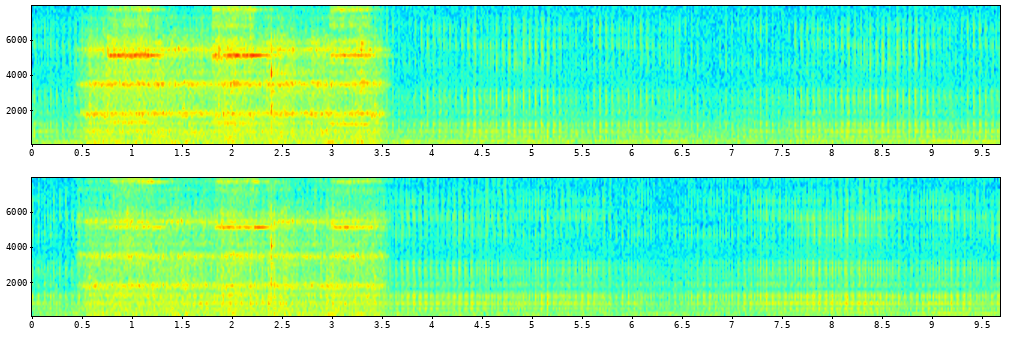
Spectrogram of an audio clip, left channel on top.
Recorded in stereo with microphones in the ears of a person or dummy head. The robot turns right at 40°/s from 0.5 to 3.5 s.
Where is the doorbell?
55° left, 9.5 m; by 3.4 s 160° left, 9.5 m.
